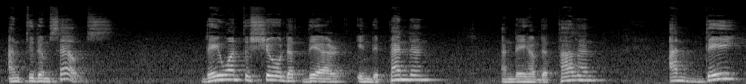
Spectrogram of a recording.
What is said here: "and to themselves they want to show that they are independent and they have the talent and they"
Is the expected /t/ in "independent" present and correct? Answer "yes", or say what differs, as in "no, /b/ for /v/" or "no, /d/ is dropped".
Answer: yes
